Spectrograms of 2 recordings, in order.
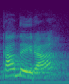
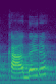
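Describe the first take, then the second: First: The stress is on the last syllable. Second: The stress is on the first syllable. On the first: "Não. Então não é essa última aqui" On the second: "Não. Então não é essa daqui"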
